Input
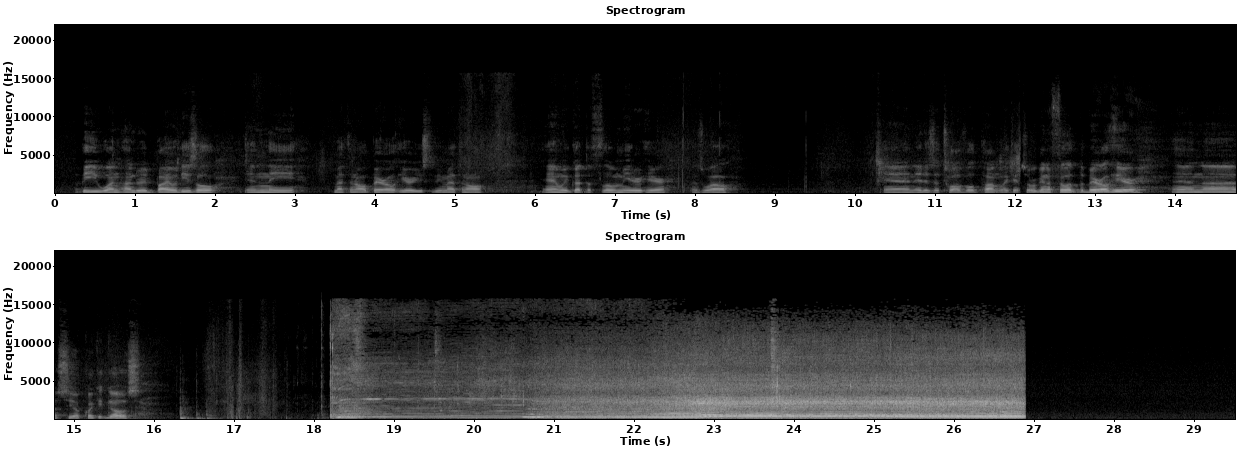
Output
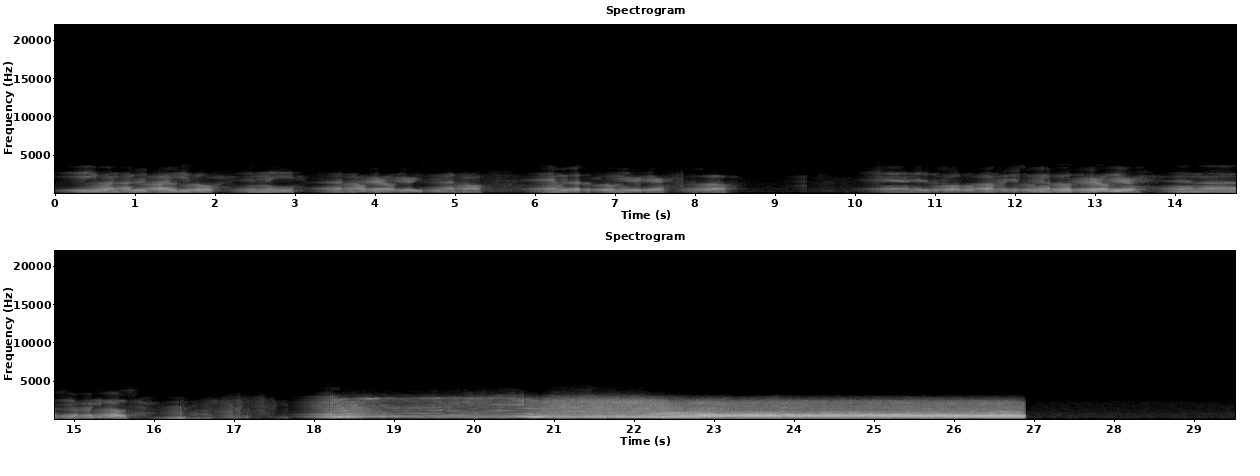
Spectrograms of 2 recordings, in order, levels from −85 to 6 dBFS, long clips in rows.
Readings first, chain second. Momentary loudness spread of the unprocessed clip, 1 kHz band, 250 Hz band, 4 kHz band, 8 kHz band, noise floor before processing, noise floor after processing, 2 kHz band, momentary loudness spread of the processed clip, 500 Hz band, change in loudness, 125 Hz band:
22 LU, +0.5 dB, -3.0 dB, under -20 dB, under -40 dB, -70 dBFS, -70 dBFS, -9.0 dB, 19 LU, +1.5 dB, -3.5 dB, under -15 dB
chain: spectral swells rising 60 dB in 0.91 s; mistuned SSB +51 Hz 180–2300 Hz; treble ducked by the level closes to 900 Hz, closed at -21.5 dBFS

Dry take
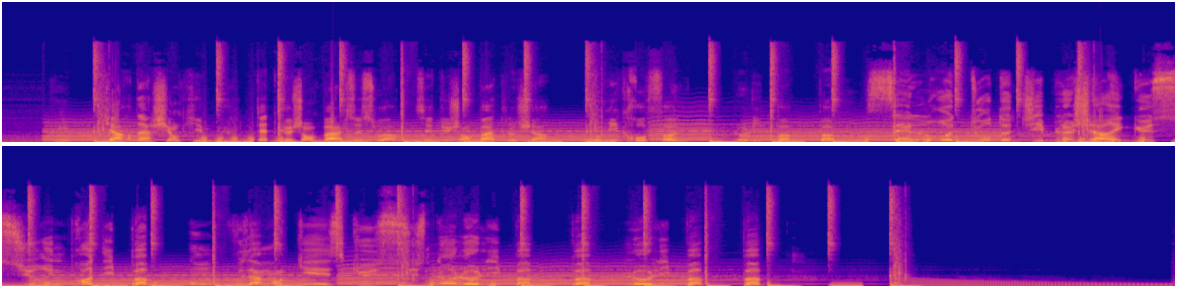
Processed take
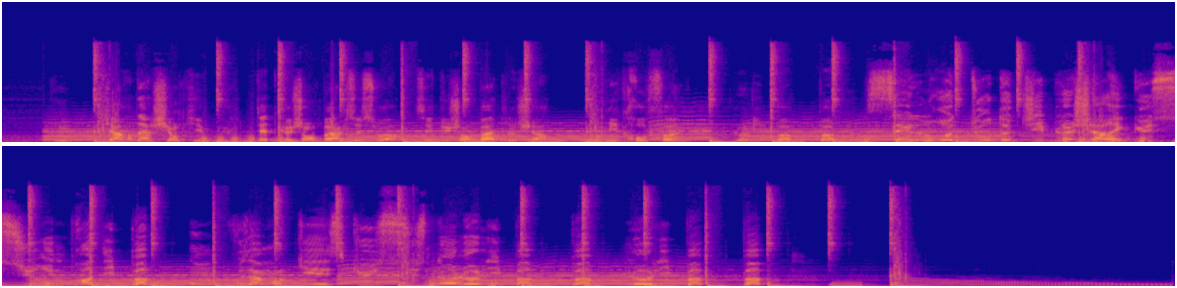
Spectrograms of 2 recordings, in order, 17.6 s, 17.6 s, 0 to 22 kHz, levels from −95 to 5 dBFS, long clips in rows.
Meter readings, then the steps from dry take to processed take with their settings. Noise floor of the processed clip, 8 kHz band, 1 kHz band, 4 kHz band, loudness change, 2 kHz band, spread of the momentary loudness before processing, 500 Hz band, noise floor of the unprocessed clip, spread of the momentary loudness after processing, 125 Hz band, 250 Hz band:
-51 dBFS, -4.0 dB, -4.0 dB, -4.5 dB, -6.0 dB, -4.0 dB, 8 LU, -5.5 dB, -47 dBFS, 11 LU, -11.0 dB, -5.5 dB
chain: HPF 69 Hz; bell 140 Hz -6.5 dB 0.6 oct; comb 5.6 ms, depth 51%; speakerphone echo 0.15 s, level -27 dB; shoebox room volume 250 m³, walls furnished, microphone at 0.34 m; gain -5.5 dB

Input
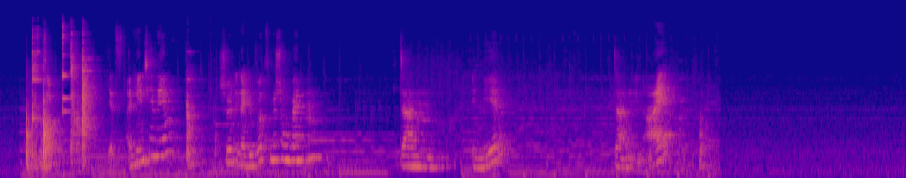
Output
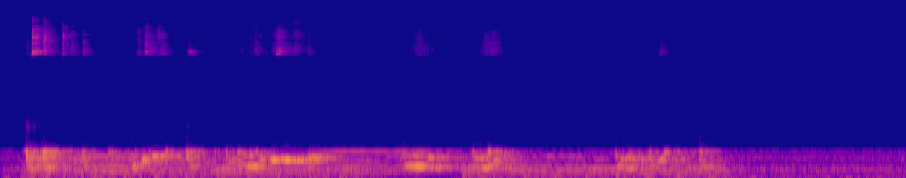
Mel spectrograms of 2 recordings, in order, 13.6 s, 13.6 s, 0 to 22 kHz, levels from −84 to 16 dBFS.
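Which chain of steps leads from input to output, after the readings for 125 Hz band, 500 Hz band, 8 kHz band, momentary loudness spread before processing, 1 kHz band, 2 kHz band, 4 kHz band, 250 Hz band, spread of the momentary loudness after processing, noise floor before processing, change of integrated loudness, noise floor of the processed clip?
+12.0 dB, +6.0 dB, n/a, 23 LU, under -40 dB, under -40 dB, under -40 dB, +11.5 dB, 19 LU, -61 dBFS, +4.0 dB, -52 dBFS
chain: FFT band-reject 500–7100 Hz; low-pass opened by the level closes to 450 Hz, open at -31.5 dBFS; comb 5.8 ms, depth 83%; shoebox room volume 2000 m³, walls furnished, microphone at 4 m; gain +2.5 dB

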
